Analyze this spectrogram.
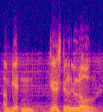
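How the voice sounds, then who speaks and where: A man's voice: fairly high pitch, lively intonation, a bit bright, poor audio. A man playing a weary, stubborn old spaceman and balladeer, homesick, with a folksy rural American accent in a 1950s radio drama. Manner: folksy, slow, wistful. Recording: vintage radio recording with music behind.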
